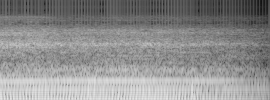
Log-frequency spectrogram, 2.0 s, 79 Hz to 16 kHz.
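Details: 1994 Honda Civic hatchback after ignition lock cylinder replacement for hard starting, started with second new key: engine catches and settles into a steady even low rumble with no knocks or misses; normal idle.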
